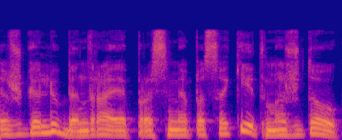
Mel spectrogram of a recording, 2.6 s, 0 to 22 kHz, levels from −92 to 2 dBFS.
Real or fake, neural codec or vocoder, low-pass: real; none; 9.9 kHz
